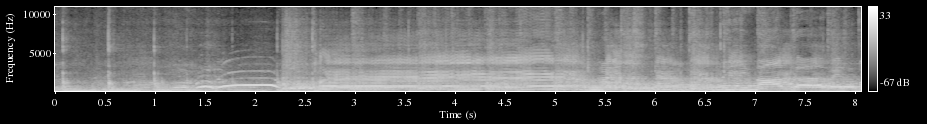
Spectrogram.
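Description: A live rock-and-roll band playing: a woman singing over electric guitar, upright bass, drums and saxophone. A rising sung note about two seconds in gives way to the full band with a long held note through the middle, and the wavering vocal line returns near the end.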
